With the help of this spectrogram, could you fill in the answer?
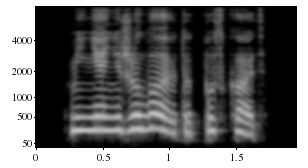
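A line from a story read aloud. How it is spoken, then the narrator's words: Offended declaration. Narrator (Russian): обиженным тоном заявила она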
